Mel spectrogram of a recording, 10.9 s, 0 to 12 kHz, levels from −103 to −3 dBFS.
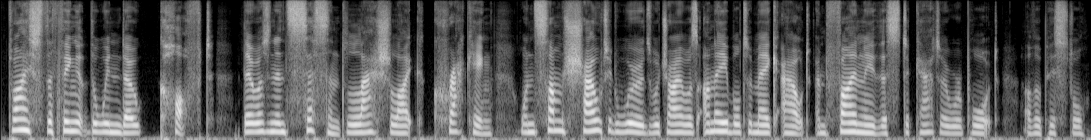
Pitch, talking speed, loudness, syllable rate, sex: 195 Hz, 180 wpm, -19 LUFS, 5.1 syllables/s, female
